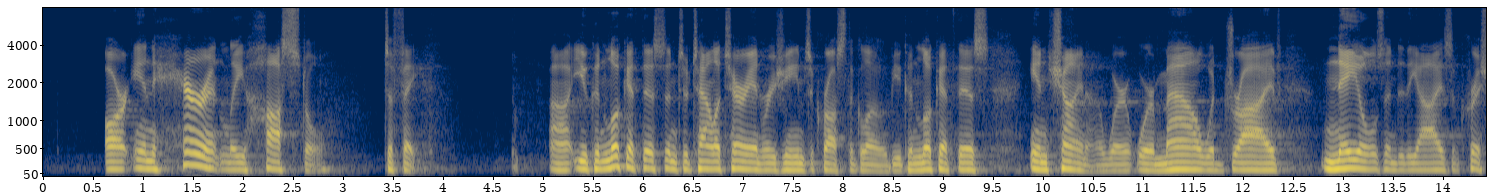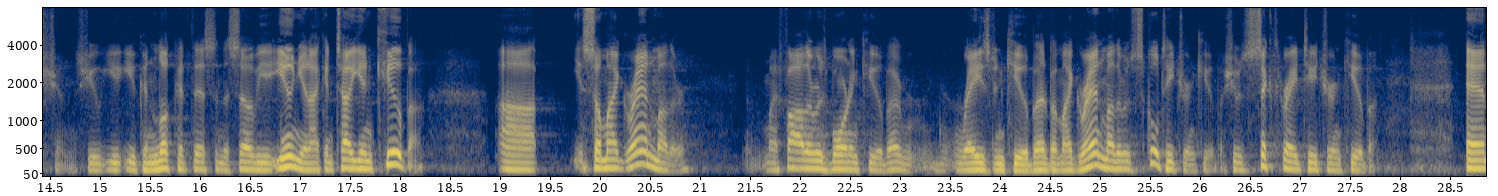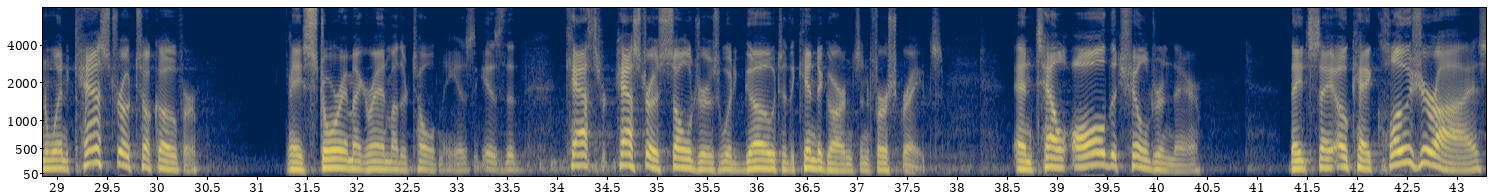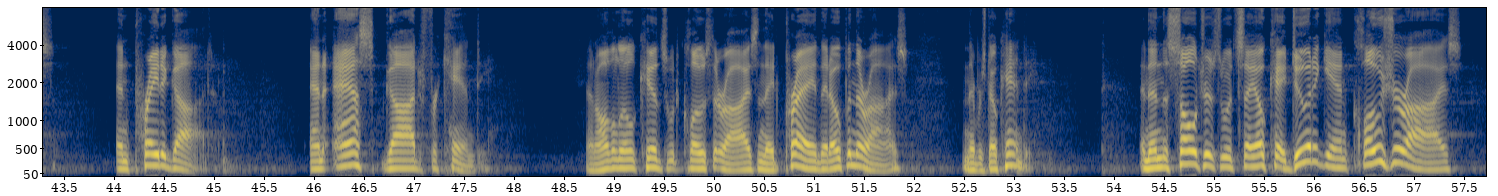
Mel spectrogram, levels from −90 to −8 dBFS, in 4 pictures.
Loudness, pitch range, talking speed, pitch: -24 LUFS, 125-155 Hz, 170 wpm, 135 Hz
